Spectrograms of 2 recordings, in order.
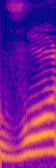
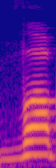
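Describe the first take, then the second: First: "वो" with a long o vowel; wrong pronunciation. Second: "व" with a short uh vowel; correct pronunciation. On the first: Teacher rejects this reading, "वो" as voh. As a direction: say the syllable "वो" as voh. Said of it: "तो वो नहीं". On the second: Teacher gives the right sound, "व" as vuh. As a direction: say the syllable "व" as vuh. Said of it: "व पढ़ेंगे W O को". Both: Shown as a demonstration.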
